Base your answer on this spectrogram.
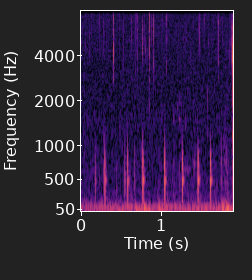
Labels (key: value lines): label: biophony, knock croak
recorder: SoundTrap 300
